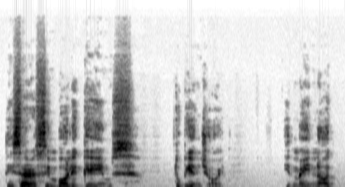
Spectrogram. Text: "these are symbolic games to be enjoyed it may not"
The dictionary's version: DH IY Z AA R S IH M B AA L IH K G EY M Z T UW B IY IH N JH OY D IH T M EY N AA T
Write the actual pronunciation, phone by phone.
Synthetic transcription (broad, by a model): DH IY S AA R S IH M B AA L IH K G EY M S T UW B IY IH N JH OY D IH T M EY N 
